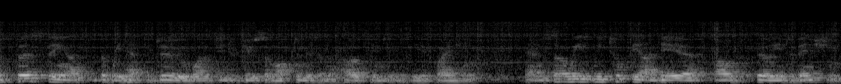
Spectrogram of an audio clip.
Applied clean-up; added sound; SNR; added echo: none; Domestic sounds, home sounds; 20 dB; reverberation time 2.2 s.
